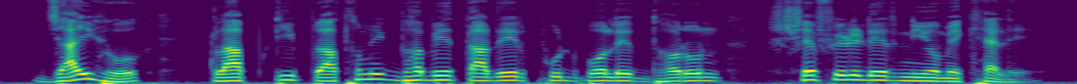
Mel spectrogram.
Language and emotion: Bengali, neutral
